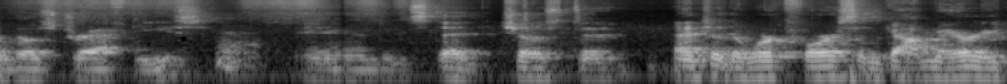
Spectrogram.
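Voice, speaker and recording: A man talks at a moderate pace in a fairly low pitch. It is a plain, everyday voice. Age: 60s. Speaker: business consultant. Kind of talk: podcast interview.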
